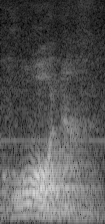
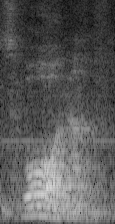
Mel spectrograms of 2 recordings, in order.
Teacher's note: Hay una leve diferencia de tono que es como si le pusiéramos una pequeña U. En el caso de la O con tilde, directamente es OU.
